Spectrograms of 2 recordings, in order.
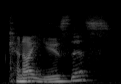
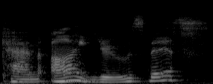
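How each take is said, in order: First: The words run together with changed sounds. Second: Each word is said separately and clearly. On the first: The speaker calls it right. "We would say, ... when you're connecting words together, you know, pronunciation changes" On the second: The speaker calls it wrong. "We don't say"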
